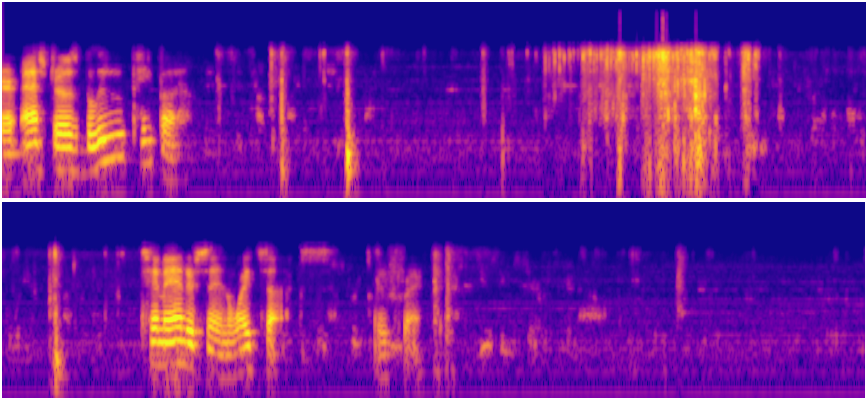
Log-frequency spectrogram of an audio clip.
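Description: Trading cards slide and shuffle against each other in hands.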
